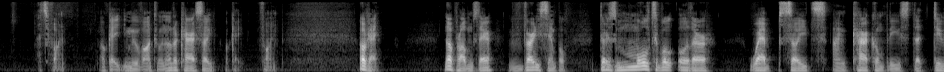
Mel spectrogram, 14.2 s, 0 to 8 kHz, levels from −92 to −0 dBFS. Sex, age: male, 30-49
